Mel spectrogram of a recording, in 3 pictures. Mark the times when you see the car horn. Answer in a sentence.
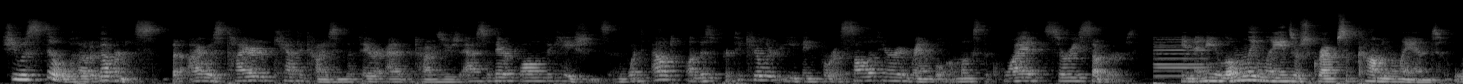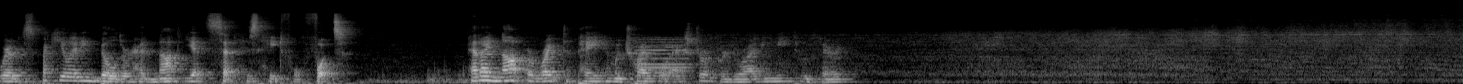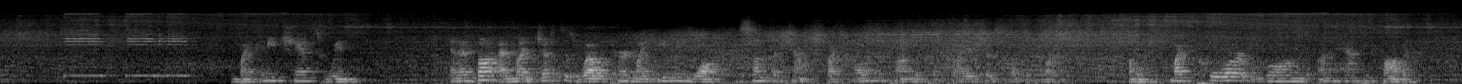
You can hear the car horn from 11.5 to 12.2 s, from 20.9 to 21.6 s and from 29.9 to 31.2 s.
